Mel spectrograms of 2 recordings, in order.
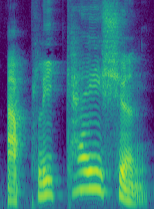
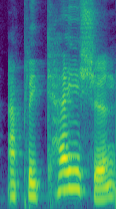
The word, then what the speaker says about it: application: Application. Application is stressed on the third syllable.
